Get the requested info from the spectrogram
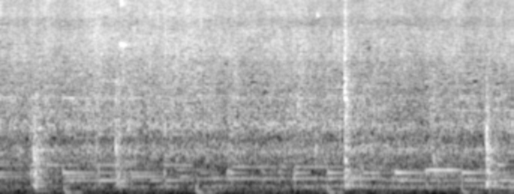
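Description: Water spinach sizzling as it is stir-fried in a nonstick wok, a spatula scraping and tossing it, with a few sharp knocks of the spatula against the pan.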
